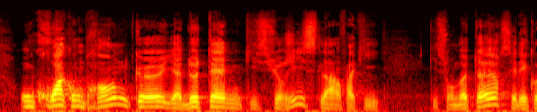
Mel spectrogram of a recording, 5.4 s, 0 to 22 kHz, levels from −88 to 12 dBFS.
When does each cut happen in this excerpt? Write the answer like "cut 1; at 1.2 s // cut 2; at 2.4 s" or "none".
none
